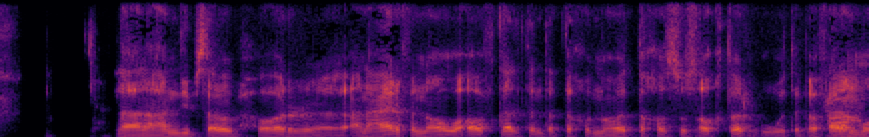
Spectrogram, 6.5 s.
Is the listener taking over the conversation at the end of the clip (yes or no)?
no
